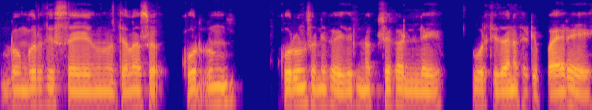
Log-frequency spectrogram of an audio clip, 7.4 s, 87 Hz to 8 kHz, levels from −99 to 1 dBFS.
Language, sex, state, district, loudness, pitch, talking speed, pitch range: Marathi, male, Maharashtra, Aurangabad, -21 LUFS, 100 Hz, 120 wpm, 95-105 Hz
